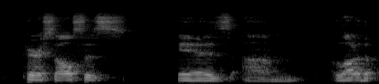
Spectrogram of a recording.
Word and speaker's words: peristalsis: with digestion is a world where it is pronounced peristalsis peristalsis is a lot of the organs and digestive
